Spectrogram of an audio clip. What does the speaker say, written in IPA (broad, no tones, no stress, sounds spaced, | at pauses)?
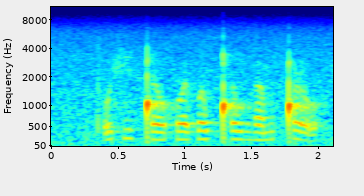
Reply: tʼ o ɕ i ǃ ɘ o̯ χʷ ɜ e̯ p ə w ǃʰ ə w ɦ ɜ m ǃ ə˞ o̯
